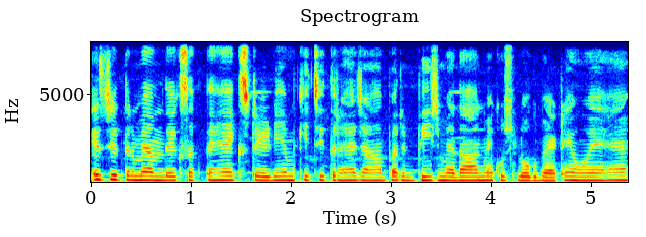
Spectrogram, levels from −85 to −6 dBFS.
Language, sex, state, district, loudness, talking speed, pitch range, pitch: Hindi, female, Bihar, Katihar, -18 LUFS, 245 wpm, 205-220 Hz, 210 Hz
